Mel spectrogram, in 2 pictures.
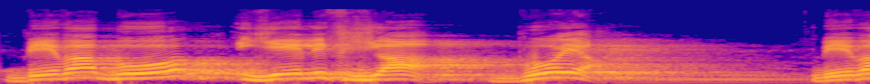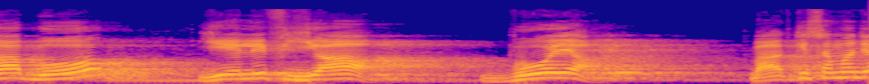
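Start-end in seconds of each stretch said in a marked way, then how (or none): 0.1-3.0 slow sounding out. Shown as a demonstration. Teacher sounds out बेवा बो ये लिफ या slowly for pupils. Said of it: "अच्छा, इसमें है". 4.1-7.3 slow sounding out. Shown as a demonstration. Teacher sounds out बेवा बो ये लिफ या slowly for pupils. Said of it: "अच्छा, इसमें है".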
